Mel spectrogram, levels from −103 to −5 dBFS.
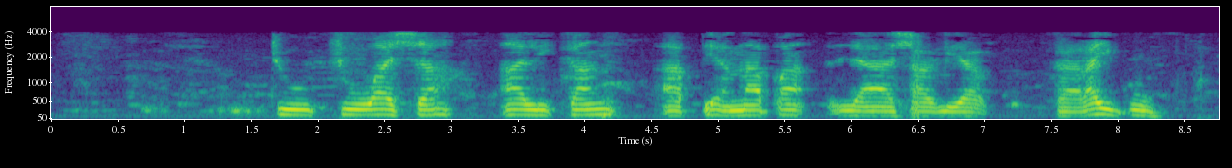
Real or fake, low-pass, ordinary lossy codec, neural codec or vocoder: real; 7.2 kHz; AAC, 16 kbps; none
